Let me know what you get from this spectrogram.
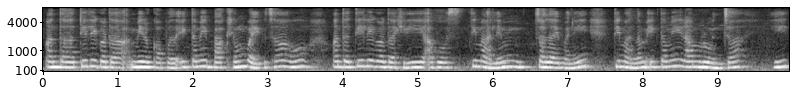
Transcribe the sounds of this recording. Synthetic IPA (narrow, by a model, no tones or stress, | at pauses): ʌnt̪ʌt̪eleɡʌrd̪ameɾokʌpʌlek̚d̪ʌmʌjbakʰlombʱʌekot͡sʰʌɦo | ʌnt̪ʌt̪eleɡʌrd̪akʰeɾiʌ̰bʌt̪imalemt͡sʌlajbʱʌne | t̪imalamek̚d̪ʌmʌjramroɦunt͡sʰʌ | i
